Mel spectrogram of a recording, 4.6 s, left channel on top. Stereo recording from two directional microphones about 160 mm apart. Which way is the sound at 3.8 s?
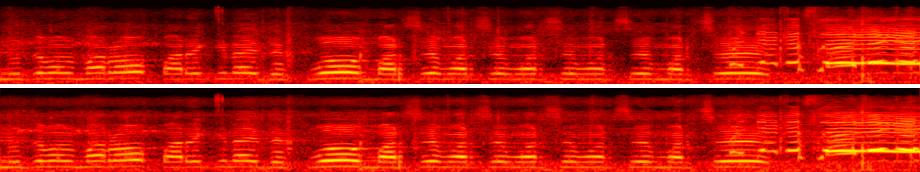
25° left (ahead or behind).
